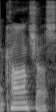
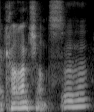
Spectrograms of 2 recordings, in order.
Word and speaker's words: conscience: word that we often I often mispronounce when I try to say conscience I say my conscious I mean my conscience right okay or is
